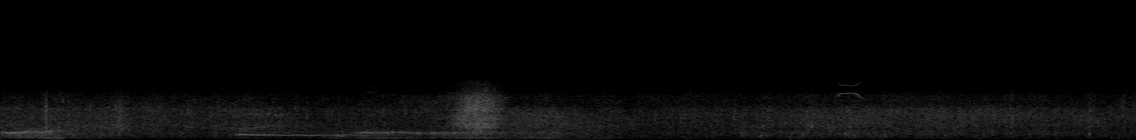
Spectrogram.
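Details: Evening song of a grey seal in the Estonian Baltic Sea: a low wavering moan, then a longer, slightly higher held tone, a loud noisy burst midway, and a brief faint whistle later, over constant hiss.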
